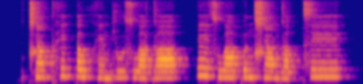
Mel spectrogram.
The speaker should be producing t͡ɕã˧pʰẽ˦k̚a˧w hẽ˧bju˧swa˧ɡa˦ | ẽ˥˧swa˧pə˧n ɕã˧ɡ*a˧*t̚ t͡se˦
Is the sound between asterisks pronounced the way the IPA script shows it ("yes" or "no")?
no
